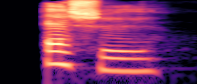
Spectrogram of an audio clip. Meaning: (verb) present participle of esik; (noun) rain
- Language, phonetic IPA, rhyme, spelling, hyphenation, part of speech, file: Hungarian, [ˈɛʃøː], -ʃøː, eső, eső, verb / noun, Hu-eső.ogg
